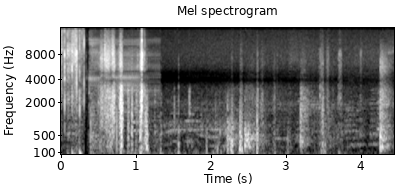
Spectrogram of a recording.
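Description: Crackling, rustling handling noise on a handheld camera's microphone, loudest in the first second or so, then scattered knocks and rubs.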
